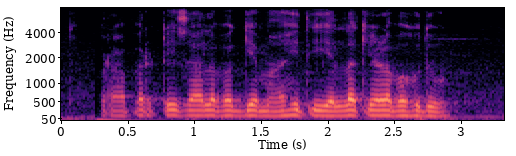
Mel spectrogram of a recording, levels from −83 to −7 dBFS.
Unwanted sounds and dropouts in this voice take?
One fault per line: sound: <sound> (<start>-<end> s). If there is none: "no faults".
no faults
